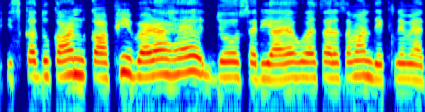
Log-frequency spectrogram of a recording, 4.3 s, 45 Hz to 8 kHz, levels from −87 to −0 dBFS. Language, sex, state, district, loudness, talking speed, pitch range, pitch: Magahi, female, Bihar, Gaya, -16 LUFS, 195 wpm, 215-245 Hz, 230 Hz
